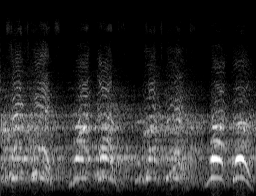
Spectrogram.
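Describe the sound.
A crowd of activists yelling and shouting at lawmakers walking through the state Capitol on Thursday, screaming at them to do their jobs and pass gun reform laws; overlapping raised voices with rising and falling cries, steady and loud throughout with a couple of sharper shouts near the end.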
